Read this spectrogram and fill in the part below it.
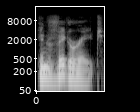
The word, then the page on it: invigorate: American English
